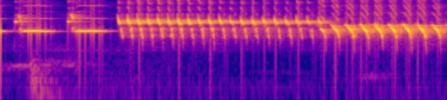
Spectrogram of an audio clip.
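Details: Canary in song, meant to stimulate females to mate and train young birds; two clear whistled notes open into a rapid rolling trill that drops slightly lower in pitch near the end.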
